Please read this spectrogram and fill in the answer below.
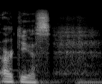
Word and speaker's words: Arceus: grab that uh pokemon arceus or rcsr oh it is arceus i'm glad our chaos are ortius yeah it is a hard c boy it's a hard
